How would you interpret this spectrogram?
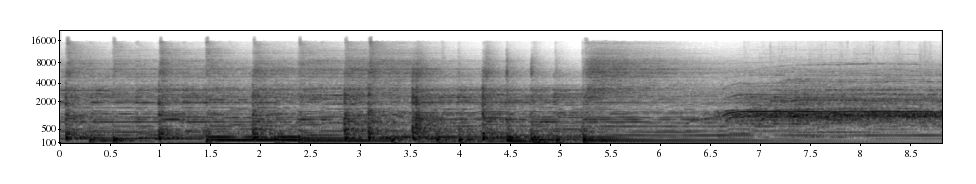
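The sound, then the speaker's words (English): Music with a strong steady beat and rhythmic hits gives way to a swelling wash of audience cheering and clapping that builds loudly and holds to the end. “Clapping, music, clapping.”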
